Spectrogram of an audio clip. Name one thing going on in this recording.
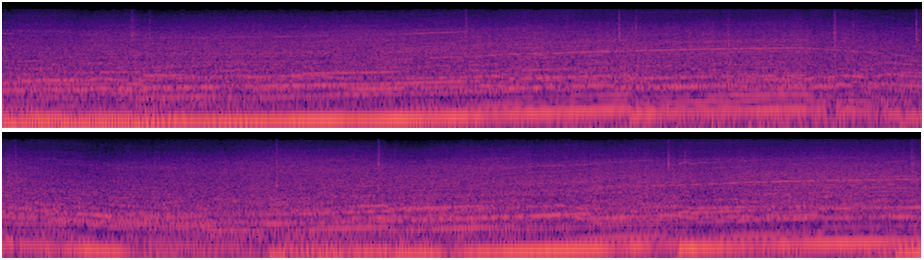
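A racing car engine screams at high revs, rising through the gears and dropping as it slows.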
